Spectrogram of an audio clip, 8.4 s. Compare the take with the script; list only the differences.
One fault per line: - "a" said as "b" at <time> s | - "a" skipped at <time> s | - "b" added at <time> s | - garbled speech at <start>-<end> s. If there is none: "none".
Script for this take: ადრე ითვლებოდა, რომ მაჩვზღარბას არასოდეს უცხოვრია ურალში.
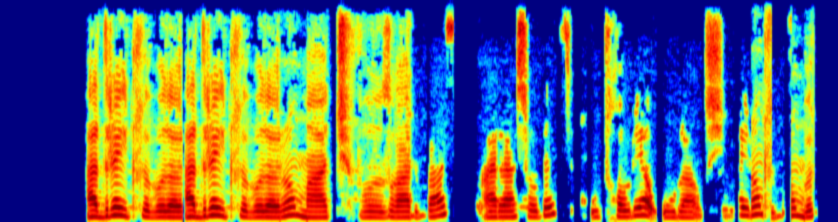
- "ადრე ითვლებოდა" added at 1.9 s
- garbled speech at 7.4-8.2 s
